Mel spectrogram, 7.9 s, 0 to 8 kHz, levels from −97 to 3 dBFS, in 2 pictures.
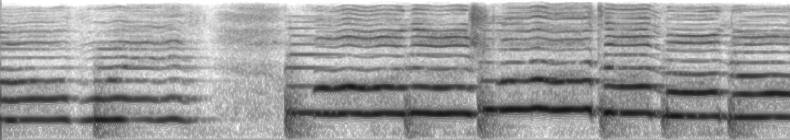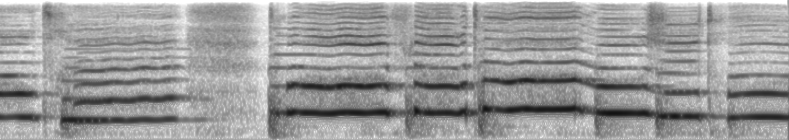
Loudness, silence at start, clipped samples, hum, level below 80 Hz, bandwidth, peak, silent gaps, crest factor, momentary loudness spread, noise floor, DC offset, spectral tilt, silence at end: -12 LUFS; 0 s; under 0.1%; none; -64 dBFS; 7.6 kHz; 0 dBFS; none; 12 dB; 12 LU; -40 dBFS; under 0.1%; -2 dB/octave; 0 s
